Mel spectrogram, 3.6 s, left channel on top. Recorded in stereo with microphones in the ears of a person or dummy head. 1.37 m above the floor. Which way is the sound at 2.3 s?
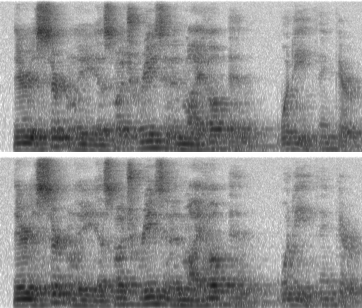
45° left (ahead or behind).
